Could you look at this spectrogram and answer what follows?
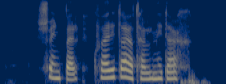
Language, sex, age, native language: Icelandic, female, 12, Icelandic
